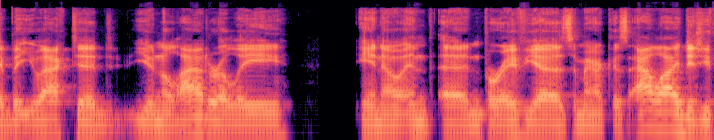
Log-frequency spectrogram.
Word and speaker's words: Boravia: God, I'm gonna get this name wrong. Is it Boravia? Barovia, right? Isn't that Boravia. Baravia? Yes. Okay. It is Boravia.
